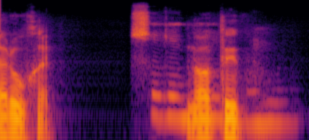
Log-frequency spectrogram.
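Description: A young woman speaks softly and upset.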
